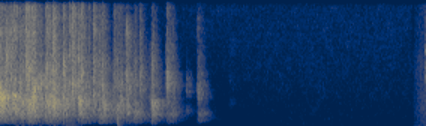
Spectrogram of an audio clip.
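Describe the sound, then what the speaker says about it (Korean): An audience at a seminar gives a burst of applause, many hands clapping together close by for about two seconds, then thinning to a few scattered claps before falling silent. "힘찬 박수 부탁드리겠습니다."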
